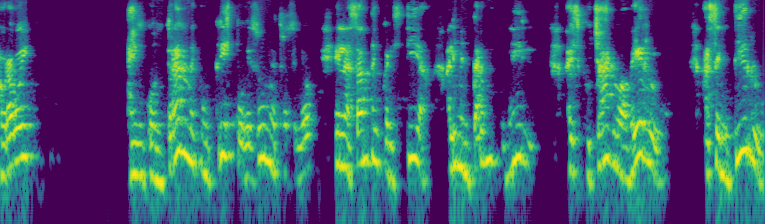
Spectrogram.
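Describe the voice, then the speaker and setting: A somewhat breathy woman at medium pitch, with lively intonation, a fairly slow pace and long, frequent pauses. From Venezuela. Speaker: church lay teacher. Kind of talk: religious teaching.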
